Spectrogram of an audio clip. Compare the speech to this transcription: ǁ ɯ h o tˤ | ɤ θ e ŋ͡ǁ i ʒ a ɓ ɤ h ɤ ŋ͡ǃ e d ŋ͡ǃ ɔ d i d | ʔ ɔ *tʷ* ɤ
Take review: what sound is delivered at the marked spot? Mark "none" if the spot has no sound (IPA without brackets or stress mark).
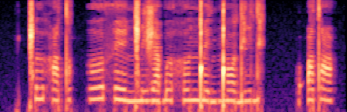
tˤ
